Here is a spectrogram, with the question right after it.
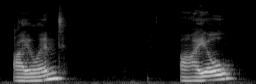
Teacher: an SL situation is very often going to end up with just sounding just like an L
